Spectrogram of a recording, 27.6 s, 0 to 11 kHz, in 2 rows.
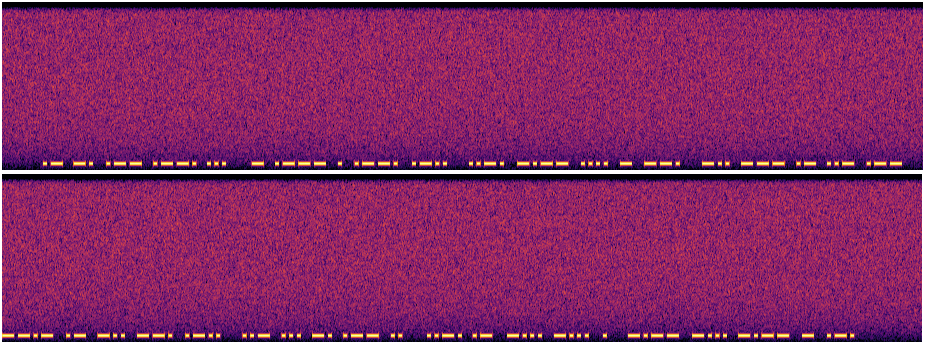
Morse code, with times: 0.6-3.4 ANWPS
3.7-6.7 TJEPL
7.0-10.2 FYHTG
10.5-13.5 DOAUW
13.8-17.1 QADGL
17.4-19.8 USNWI
20.2-22.9 FABBE
23.2-26.6 YBYTR

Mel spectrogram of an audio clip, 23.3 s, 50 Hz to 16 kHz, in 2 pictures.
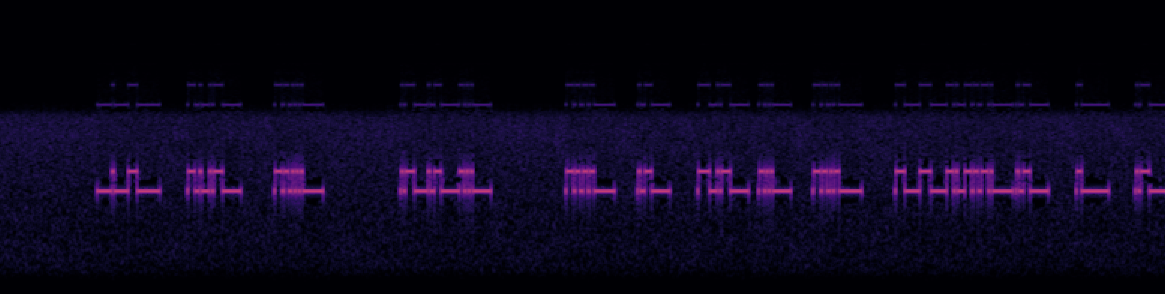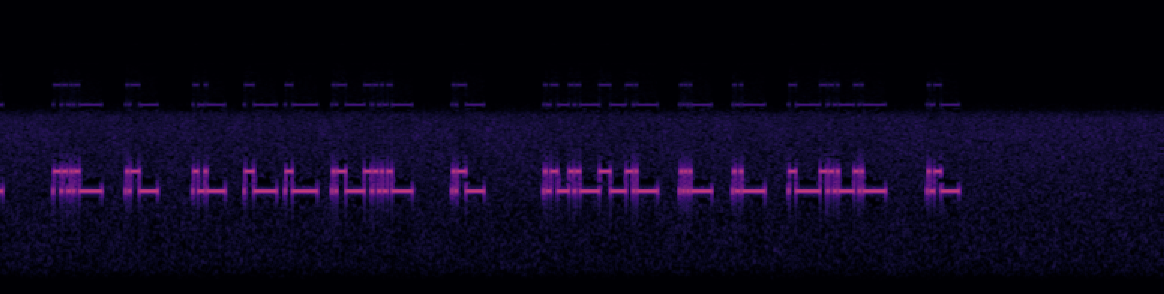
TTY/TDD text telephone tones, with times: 1.3-2.3 ONE
2.9-4.8 YEAR
5.9-7.8 LATER
8.3-9.7 BOTH
9.8-11.6 HAVE
12.4-15.2 BECOME
15.5-19.7 WEALTHY.
20.0-21.1 GA

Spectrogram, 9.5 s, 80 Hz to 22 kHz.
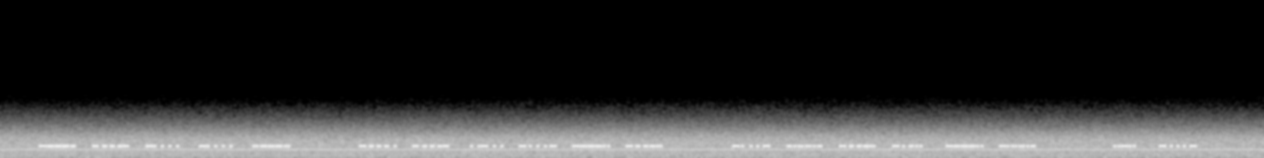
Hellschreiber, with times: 0.3-2.2 BALLS
2.7-5.0 FATHER
5.5-7.8 WORKED
8.3-9.0 IN

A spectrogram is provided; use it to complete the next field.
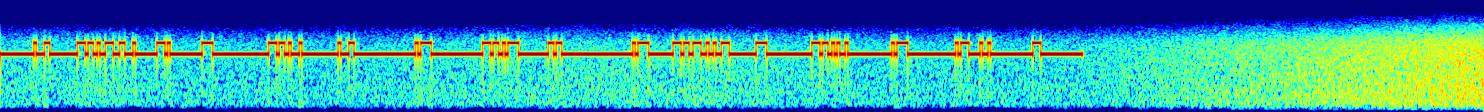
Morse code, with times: none

